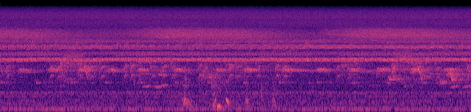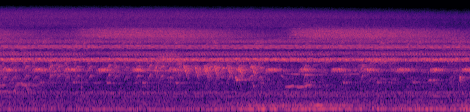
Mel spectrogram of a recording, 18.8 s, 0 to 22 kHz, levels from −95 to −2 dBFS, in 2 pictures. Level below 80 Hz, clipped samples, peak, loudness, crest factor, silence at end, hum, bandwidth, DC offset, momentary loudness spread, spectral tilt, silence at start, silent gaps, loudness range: -60 dBFS; under 0.1%; -22 dBFS; -34 LUFS; 16 dB; 0 s; none; 19 kHz; under 0.1%; 2 LU; 0.5 dB/octave; 0 s; none; 1 LU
